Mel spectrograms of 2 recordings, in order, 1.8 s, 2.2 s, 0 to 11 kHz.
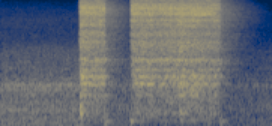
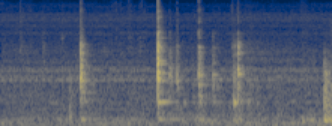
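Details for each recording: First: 1949 Atlas Royal 1.5 hp outboard, estate-sale barn find, cooling water passage blown with compressed-air gun after digging out crud and gasket bits: two strong hiss bursts rushing straight through, no choking; passage is open. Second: 1949 Atlas Royal 1.5 hp outboard barn find, start with choke and more gas: after a few pulls it catches into a fast uneven putter, coughing and stumbling at idle; owner thinks the air-fuel mixture needs adjusting.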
